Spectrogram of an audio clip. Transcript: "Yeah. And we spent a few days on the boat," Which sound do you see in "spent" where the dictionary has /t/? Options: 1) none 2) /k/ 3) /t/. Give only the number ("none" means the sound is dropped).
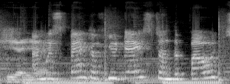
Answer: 3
